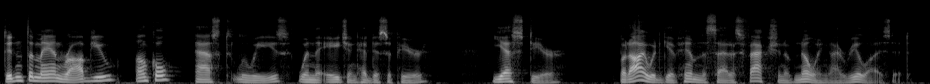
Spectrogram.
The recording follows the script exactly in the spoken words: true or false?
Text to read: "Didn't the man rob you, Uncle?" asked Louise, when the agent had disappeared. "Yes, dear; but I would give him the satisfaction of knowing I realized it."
true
